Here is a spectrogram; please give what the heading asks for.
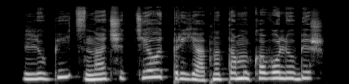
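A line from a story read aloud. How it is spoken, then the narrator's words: Uncertain female voice. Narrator (Russian): неуверенно проговорила рассказчица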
